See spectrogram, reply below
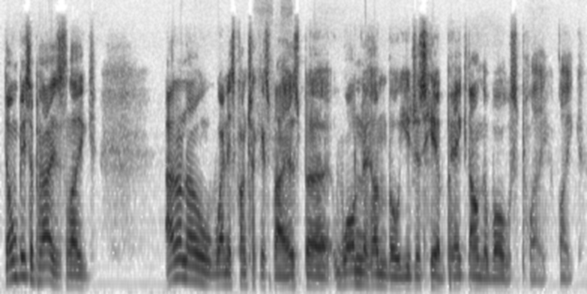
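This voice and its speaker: A man's voice: medium pitch, lively intonation, a little slow, no room sound, dull audio. A British man chatting casually and with strong opinions as co-host of a wrestling podcast. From United Kingdom.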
